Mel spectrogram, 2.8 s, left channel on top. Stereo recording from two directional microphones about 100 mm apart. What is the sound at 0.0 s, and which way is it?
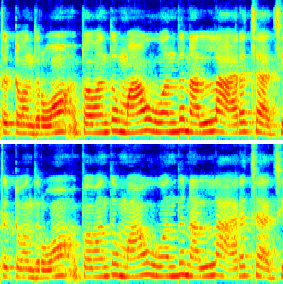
Speech, 15° left (ahead or behind).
